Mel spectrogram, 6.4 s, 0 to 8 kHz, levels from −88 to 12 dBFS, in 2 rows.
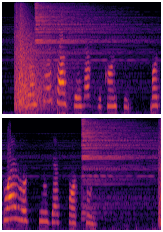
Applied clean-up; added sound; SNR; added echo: none; Crash cymbal + Gunshot, gunfire; 8 dB; none.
